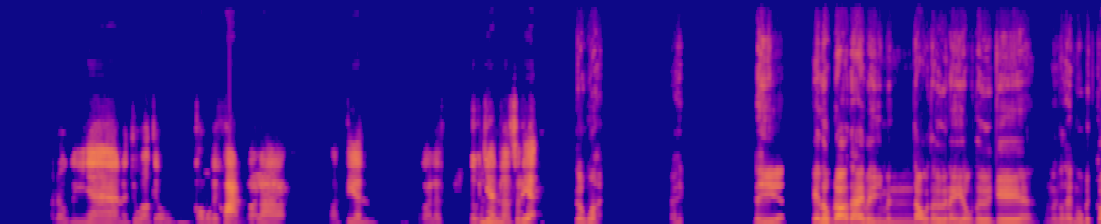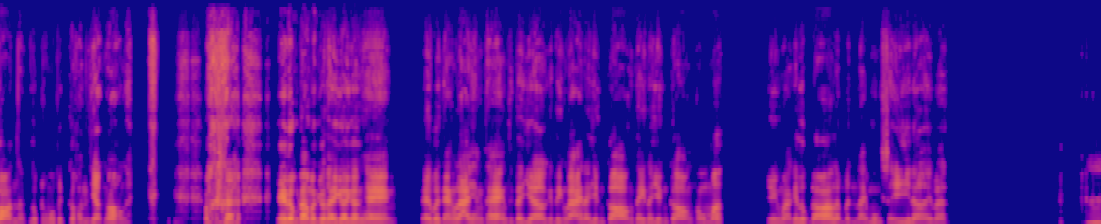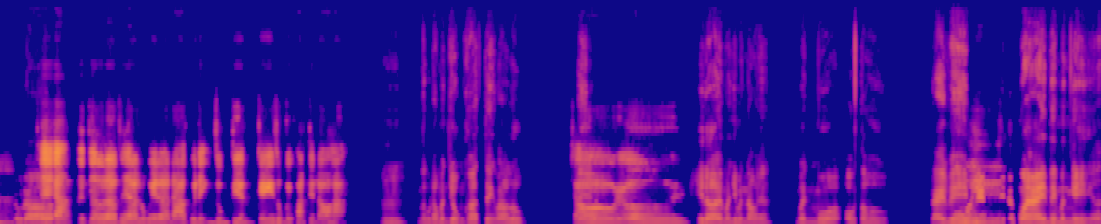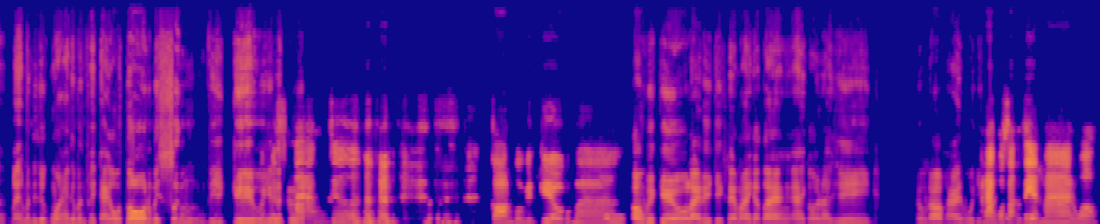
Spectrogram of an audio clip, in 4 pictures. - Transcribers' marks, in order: bird; laugh; laughing while speaking: "Hoặc là"; other background noise; tapping; laughing while speaking: "Việt kiều"; other noise; laugh
- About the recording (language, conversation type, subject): Vietnamese, podcast, Bạn có thể kể về một lần bạn đưa ra lựa chọn sai và bạn đã học được gì từ đó không?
